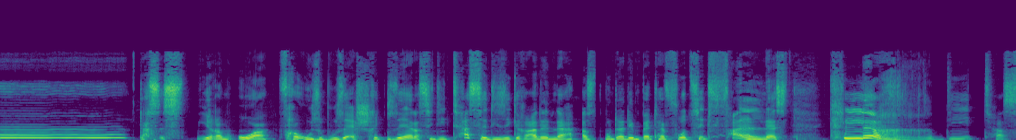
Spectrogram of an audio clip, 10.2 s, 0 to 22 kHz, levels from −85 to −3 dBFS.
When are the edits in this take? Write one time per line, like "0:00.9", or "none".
0:01.3
0:02.0
0:02.8
0:03.9
0:05.9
